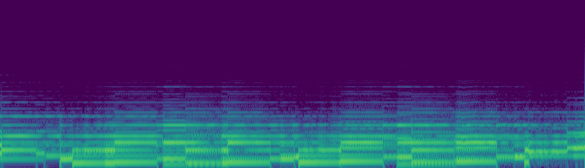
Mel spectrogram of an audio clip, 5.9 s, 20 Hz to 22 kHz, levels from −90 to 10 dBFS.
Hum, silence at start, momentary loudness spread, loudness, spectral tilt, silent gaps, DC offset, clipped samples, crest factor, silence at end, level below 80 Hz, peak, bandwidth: none; 0 s; 4 LU; -19 LUFS; -14.5 dB/octave; none; under 0.1%; under 0.1%; 12 dB; 0 s; -42 dBFS; -6 dBFS; 2.2 kHz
